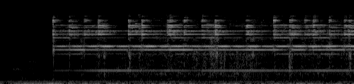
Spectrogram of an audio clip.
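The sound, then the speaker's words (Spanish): A small toy shame bell, a Game of Thrones novelty, rings continuously with a bright, tinny metallic jangle starting half a second in, rapid repeated strikes blending into a sustained shimmer, fairly loud, with no talking. “es, puede estar horas haciendo esto, pero es una campana del shame, porque no sé cómo la introdujeron en español al final, para Juego de Tronos, en fin.”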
